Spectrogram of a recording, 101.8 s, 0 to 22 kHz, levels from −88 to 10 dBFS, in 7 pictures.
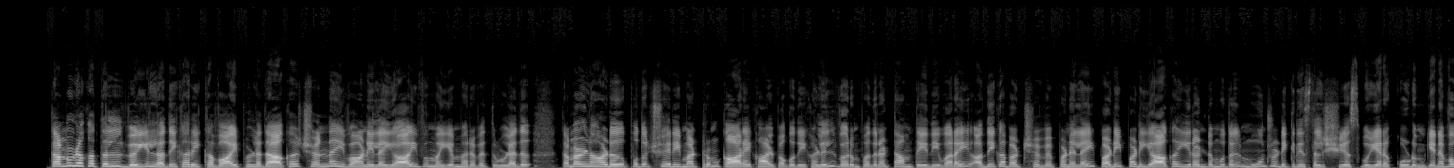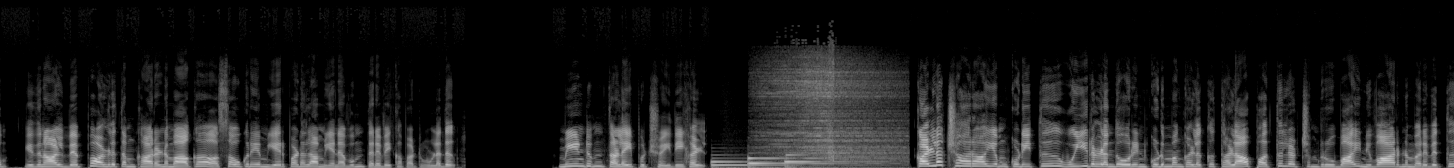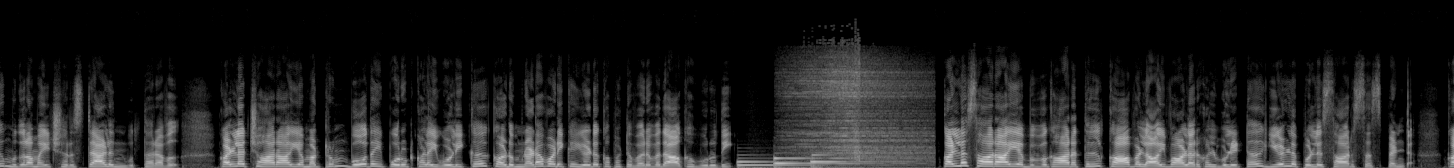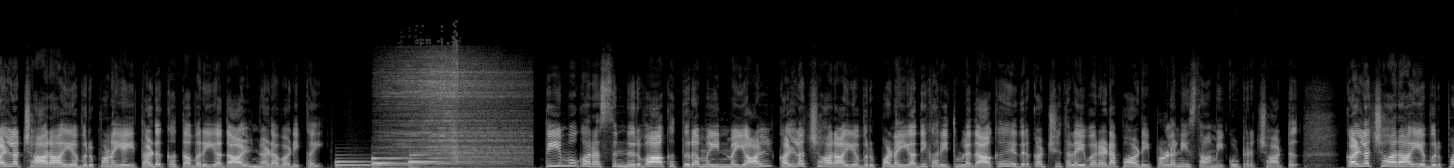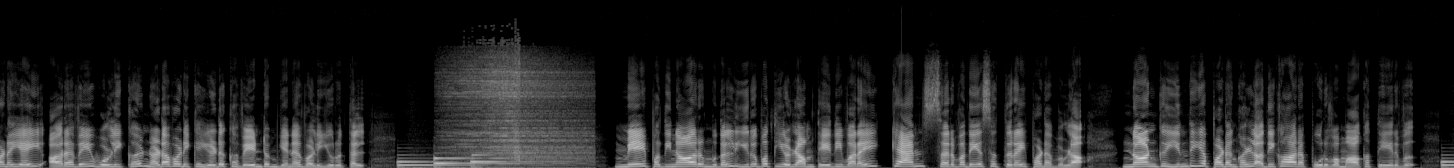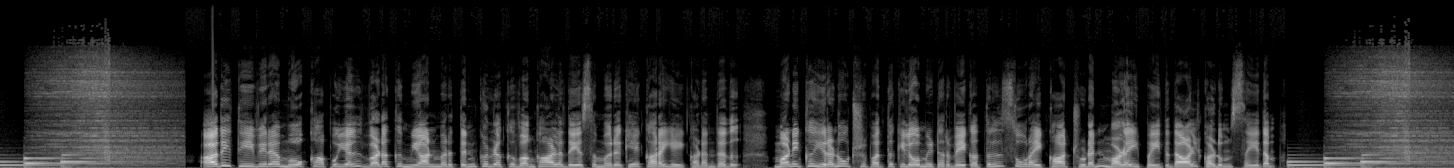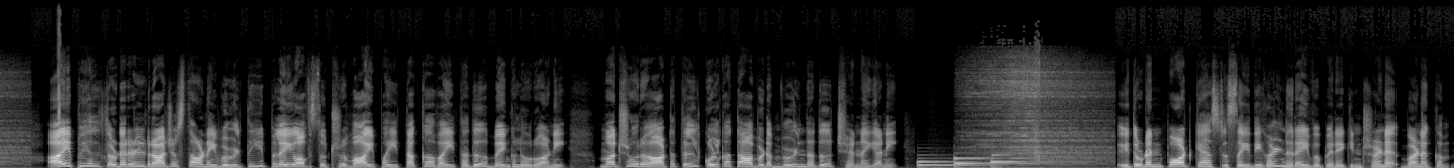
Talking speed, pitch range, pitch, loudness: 95 wpm, 225-275 Hz, 245 Hz, -22 LUFS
